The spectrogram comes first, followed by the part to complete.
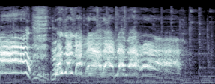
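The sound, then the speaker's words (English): A voice imitates a mitflit creature's high, strained scream as it splashes into the shallow end of the water, starting with a sharp pitch drop, then a wavering, shrieking wail that holds for about two seconds before cutting off. Loud. “mitflit splashes into the shallower shallower end of the of the water and just starts screaming.”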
